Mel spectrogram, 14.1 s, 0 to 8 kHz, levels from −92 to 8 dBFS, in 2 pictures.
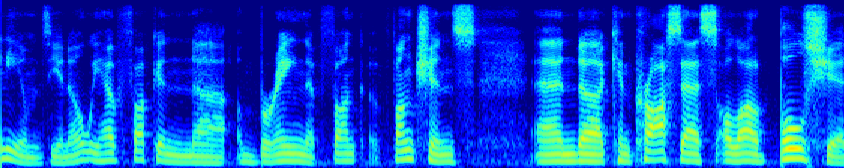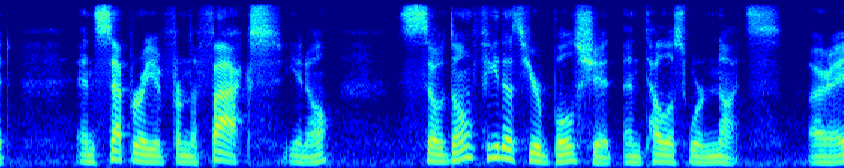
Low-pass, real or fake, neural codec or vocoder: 7.2 kHz; fake; codec, 16 kHz in and 24 kHz out, 1 kbps, XY-Tokenizer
